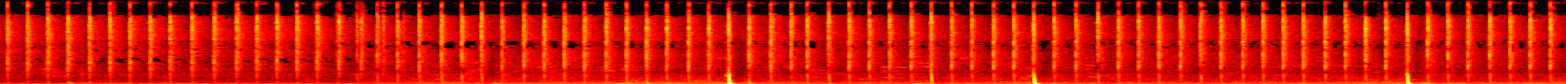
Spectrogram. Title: How To Fix A Gas Stove Igniter That Won't Stop Clicking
